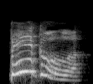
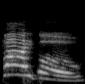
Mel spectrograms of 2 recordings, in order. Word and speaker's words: bagel: It's like you're about to say Bible. Bagel. Bagel. Like, imagine it's spelled Bagel. I like a Bible and a seagull.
